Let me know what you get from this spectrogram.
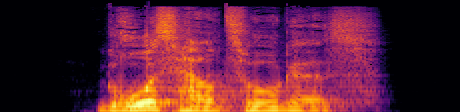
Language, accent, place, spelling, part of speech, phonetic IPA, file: German, Germany, Berlin, Großherzoges, noun, [ˈɡʁoːsˌhɛʁt͡soːɡəs], De-Großherzoges.ogg
- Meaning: genitive singular of Großherzog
